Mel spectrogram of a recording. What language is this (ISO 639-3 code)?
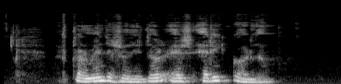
spa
